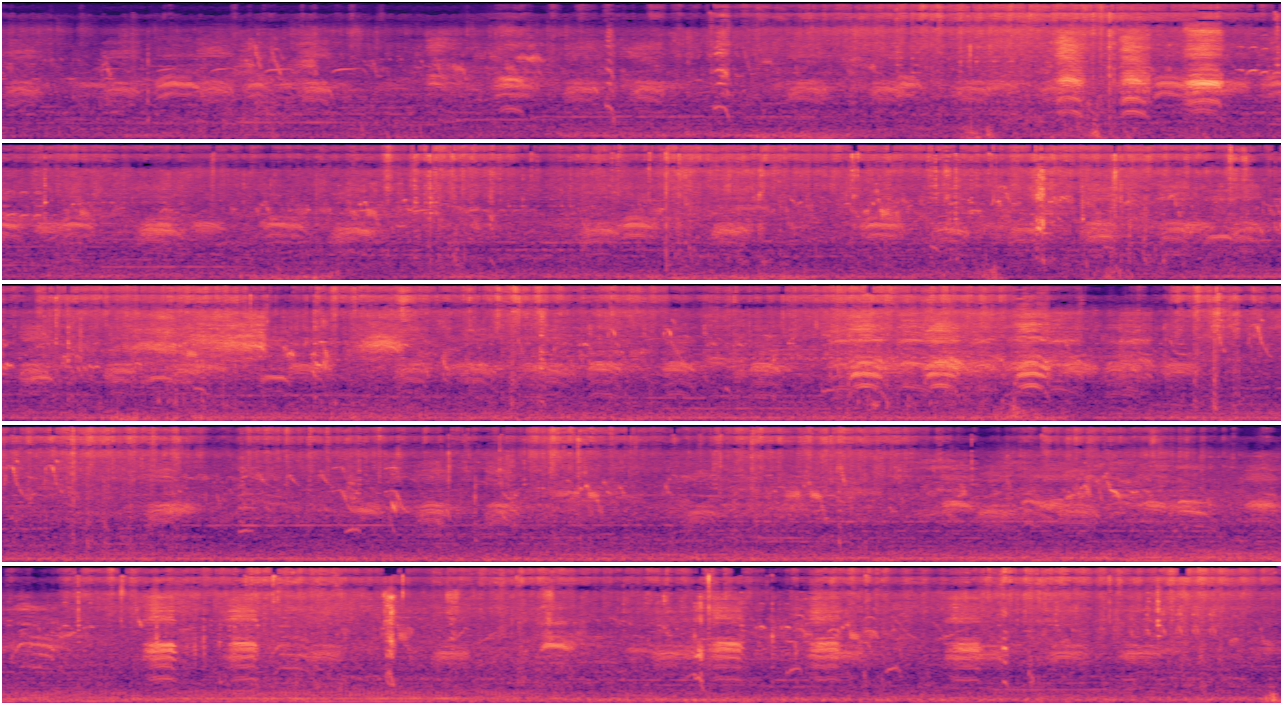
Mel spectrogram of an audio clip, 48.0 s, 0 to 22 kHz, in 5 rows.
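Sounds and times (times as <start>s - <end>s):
steady low rumble: 2.4s - 47.9s
crows cawing: 5.9s - 12.7s, 13.8s - 28.2s, 29.9s - 30.5s, 35.8s - 47.7s.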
